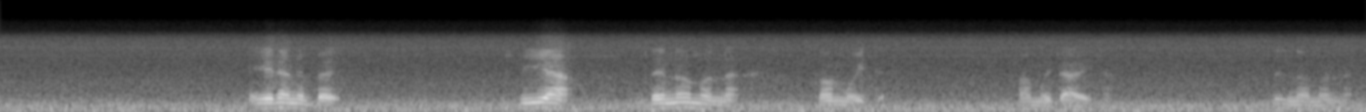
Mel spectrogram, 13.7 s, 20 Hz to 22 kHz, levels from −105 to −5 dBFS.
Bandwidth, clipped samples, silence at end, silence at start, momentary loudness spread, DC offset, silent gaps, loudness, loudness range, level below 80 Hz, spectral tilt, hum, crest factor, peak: 8.6 kHz; under 0.1%; 0 s; 0 s; 15 LU; under 0.1%; none; -34 LUFS; 7 LU; -48 dBFS; -6.5 dB/octave; none; 22 dB; -12 dBFS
